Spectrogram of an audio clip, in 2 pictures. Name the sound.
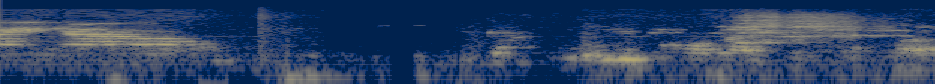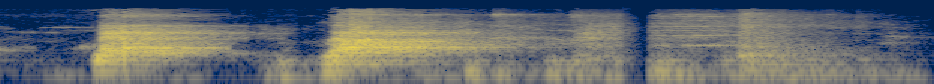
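dog barking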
